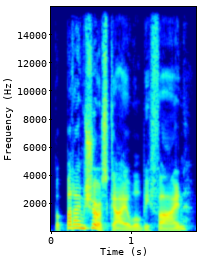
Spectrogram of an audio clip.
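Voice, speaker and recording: Man voicing a fussy, motherly little alien lady, pitched up. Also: huge pitch swings, moderate pace, pushed and bright, exaggerated voice. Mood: fretful. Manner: prim, old-fashioned polite, emphatic. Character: fussy, motherly small female carapacian attendant, bossy. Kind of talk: audio drama character acting.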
